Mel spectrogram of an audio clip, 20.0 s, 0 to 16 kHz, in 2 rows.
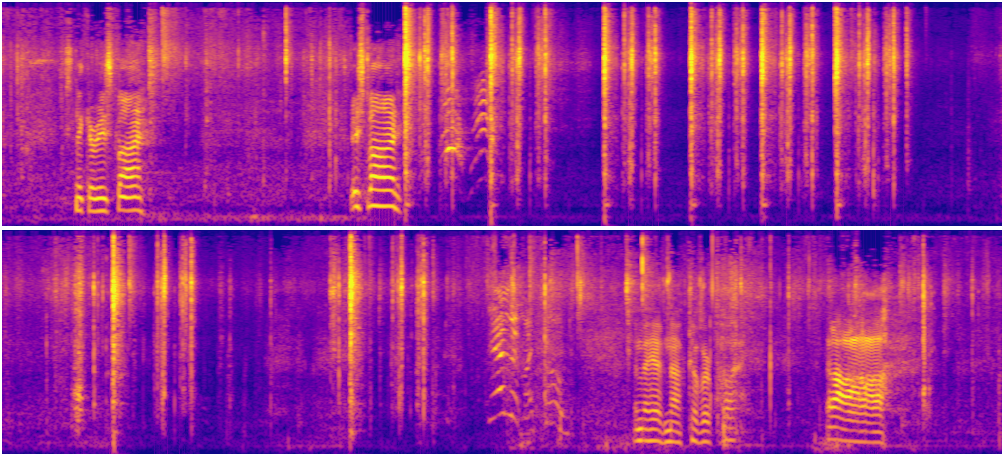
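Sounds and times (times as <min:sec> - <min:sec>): airsoft guns firing: 0:04.0 - 0:09.1, 0:11.0 - 0:12.0, 0:13.4 - 0:14.3.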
